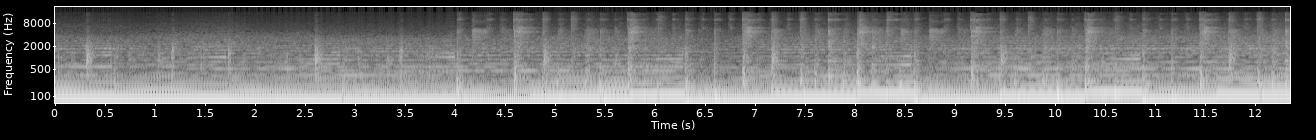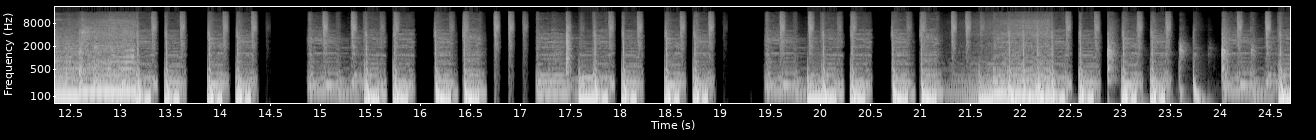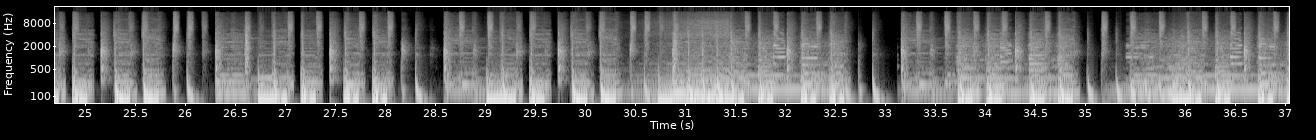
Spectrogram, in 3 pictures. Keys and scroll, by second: 12.0 space, 13.6 m, 16.8 5, 17.4 Return, 19.3 space, 21.7 m, 25.0 space, 30.4 f, 34.0 2.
